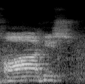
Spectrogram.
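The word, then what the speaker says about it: خواہش: इसी तरह ख्वाहिश, जी खा अलिफ नहीं, खा वाव, ख्वाहिश, ये देखिए ख्वाहिश, ख्वाब,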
